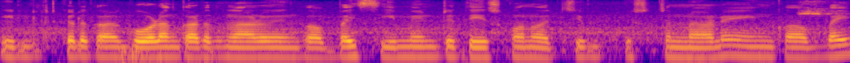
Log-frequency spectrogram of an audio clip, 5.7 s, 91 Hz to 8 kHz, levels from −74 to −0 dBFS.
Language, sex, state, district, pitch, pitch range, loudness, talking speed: Telugu, male, Andhra Pradesh, Visakhapatnam, 145 Hz, 140-145 Hz, -19 LUFS, 105 wpm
